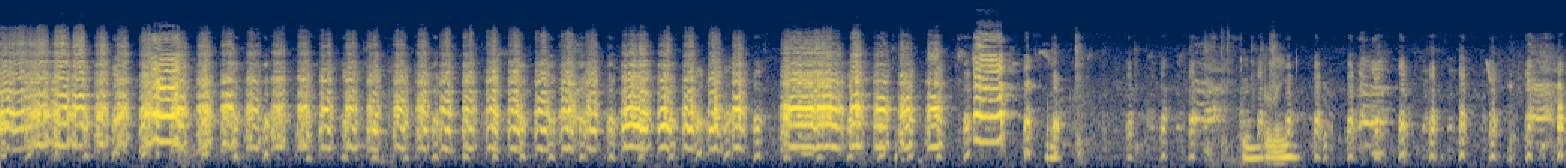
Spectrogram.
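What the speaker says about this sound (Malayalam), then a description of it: "ഞങ്ങളുടെ ചാത്തൻ മുട്ടയിടും." Chicken clucking up close in rapid, rhythmic bursts of sharp calls, nearly continuous at first, then sparser and more irregular toward the end.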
